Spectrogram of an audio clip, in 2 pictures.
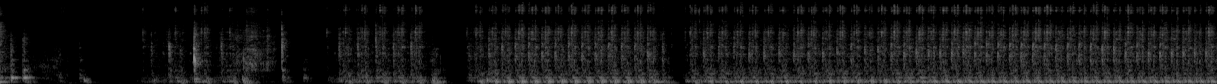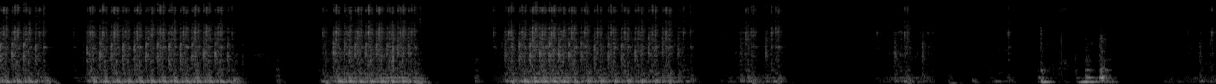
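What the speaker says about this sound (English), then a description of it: "I'm gonna top stitch this all closed" A sewing machine top stitching a fabric pouch closed, running in fast steady bursts of varying length separated by short pauses, close and fairly loud with no talk over it.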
